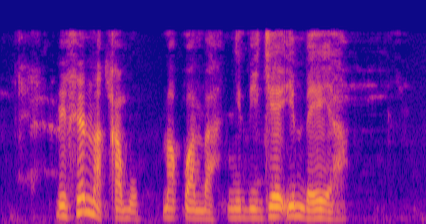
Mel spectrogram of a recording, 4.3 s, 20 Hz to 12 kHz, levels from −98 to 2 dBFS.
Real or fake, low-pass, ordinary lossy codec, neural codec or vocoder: fake; 7.2 kHz; AAC, 64 kbps; codec, 16 kHz, 2 kbps, FunCodec, trained on Chinese and English, 25 frames a second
